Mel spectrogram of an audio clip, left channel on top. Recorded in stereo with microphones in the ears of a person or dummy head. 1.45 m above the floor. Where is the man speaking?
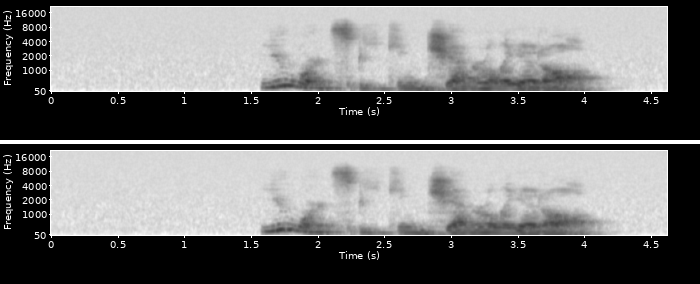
50° left (ahead or behind), 1.9 m.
